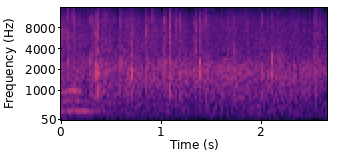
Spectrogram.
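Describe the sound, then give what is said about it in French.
An audience claps steadily, a dense wash of many hands applauding together at moderate volume, with no voices standing out above it. “On peut les applaudir encore une fois très fort, s'il vous plaît.”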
